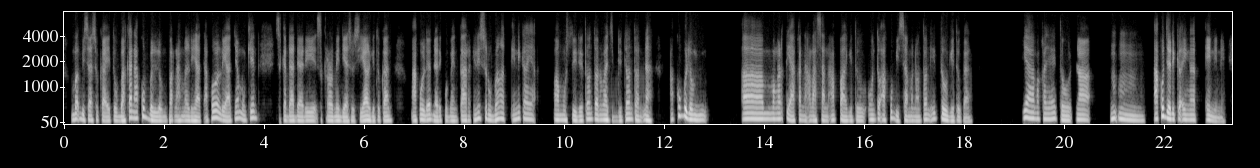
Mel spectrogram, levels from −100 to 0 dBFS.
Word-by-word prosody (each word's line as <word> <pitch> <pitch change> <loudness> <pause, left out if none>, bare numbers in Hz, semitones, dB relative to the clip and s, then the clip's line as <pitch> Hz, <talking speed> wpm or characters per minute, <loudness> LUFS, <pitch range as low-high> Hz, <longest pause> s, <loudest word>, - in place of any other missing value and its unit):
Mbak 145 +3 +1
bisa 125 -1 0
suka 110 -2 -3
itu. 105 +2 -1
Bahkan 110 +12 +2
aku 215 +6 +1
belum 105 -6 +1
pernah 110 -1 0
melihat. 105 -2 +1
Aku 170 - +1
lihatnya 115 +3 0
mungkin 165 +4 -1 0.4
sekedar 110 -2 -1
dari 110 0 0
scroll 110 +4 -2
media 105 -2 +2
sosial 105 +3 +1
gitu 105 0 -2
kan. 110 0 +1 0.4
Aku 110 +5 +1
lihat 130 +1 +1
dari 105 +1 +1
komentar, 110 +1 -2
"Ini 135 +5 +2
seru 150 -5 0
banget. 145 +4 +1
Ini 135 +5 -1
kayak, 140 -5 -1 0.4
eee, 130 - +4
mesti 125 -1 0
ditonton, 140 +5 +1
wajib 120 -5 +2
ditonton." 120 0 0
Nah 115 -3 +4 0.4
aku 185 +12 -1
belum, 145 - +6 0.9
mmm, 150 0 +4 0.2
mengerti 150 -1 0
ya - - +1
karena 115 -3 -4
alasan 115 0 -2
apa 125 -2 -1
gitu 105 -1 -2
untuk 130 -1 0
aku 125 +6 -1
bisa 110 -2 -2
menonton 110 +5 -2
itu, 150 -3 +2
gitu 105 0 -1
kan. 90 +1 -6 1.0
Ya 175 -3 +4
makanya 150 0 0
itu. 120 -6 0
Nah 130 -2 +1 0.4
mhm. 130 -8 +1 0.2
Aku 150 +9 +5
jadi 150 -7 +5
keinget 130 -2 0 0.2
ini 110 -7 0
nih. - - -14
120 Hz, 155 wpm, -23 LUFS, 110-145 Hz, 1.0 s, belum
